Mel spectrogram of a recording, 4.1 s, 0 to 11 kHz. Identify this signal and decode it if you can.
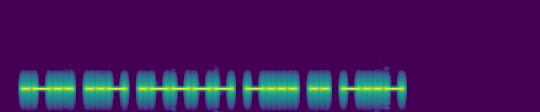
Morse code, heard as a keyed tone, about 30 wpm, 700 Hz. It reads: LU1BIX
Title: DXCC-100 Call Signs - 6 Characters - Repeated 3x - 30wpm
